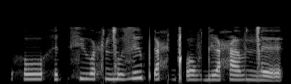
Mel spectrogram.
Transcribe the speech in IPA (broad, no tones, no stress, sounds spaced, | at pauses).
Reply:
h oː h ɪ k sʲ uː ħ ŋ͡ǀ u z ɪ pʼ ɪ ħ ǃʼ ɔ v d ɪ ħ a v ŋ͡ǀ ɛ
